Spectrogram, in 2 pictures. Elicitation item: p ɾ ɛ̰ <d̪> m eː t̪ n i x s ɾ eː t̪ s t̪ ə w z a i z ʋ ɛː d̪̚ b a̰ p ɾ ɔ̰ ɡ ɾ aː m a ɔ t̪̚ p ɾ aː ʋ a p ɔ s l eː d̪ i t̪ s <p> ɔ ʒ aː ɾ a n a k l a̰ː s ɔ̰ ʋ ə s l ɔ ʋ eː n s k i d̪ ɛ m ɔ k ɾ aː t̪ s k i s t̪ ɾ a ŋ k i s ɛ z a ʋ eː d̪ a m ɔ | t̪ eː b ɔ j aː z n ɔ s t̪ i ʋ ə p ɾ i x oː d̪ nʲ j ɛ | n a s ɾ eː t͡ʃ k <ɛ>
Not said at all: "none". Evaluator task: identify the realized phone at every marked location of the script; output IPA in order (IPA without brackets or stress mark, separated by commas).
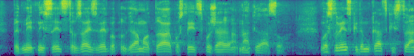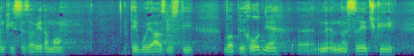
d̪, p, i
